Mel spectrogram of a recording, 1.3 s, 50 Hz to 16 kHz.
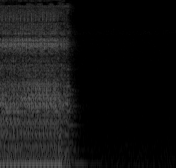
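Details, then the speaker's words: Precision Air Extra 260 with NXT70-HV servo in an iPAS setup, DX8 radio, on a small battery: one servo makes a harsh steady electrical buzz at rest, stopping and restarting; control surfaces still move fine and other servos are quiet. "now you can hear the noise being made by the servo nothing wrong there nothing's wrong with any of the other servos"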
